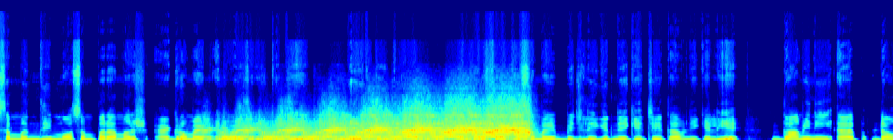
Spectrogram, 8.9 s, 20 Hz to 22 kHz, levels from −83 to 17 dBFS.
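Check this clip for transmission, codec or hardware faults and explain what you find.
One fault is present, a feedback echo between two devices, from 1.98 to 5.51 s. The speech comes round again about every 0.4 s, each pass thinner and more ringing. The repeats pile up to about 6 dB above the speech instead of dying away, which points to a loop between two nearby devices on the same call, each echo canceller removing only its own playback. An ordinary single-device echo would fade rather than grow.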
